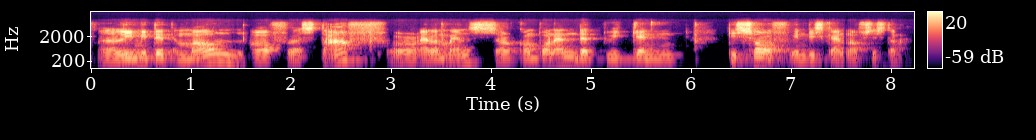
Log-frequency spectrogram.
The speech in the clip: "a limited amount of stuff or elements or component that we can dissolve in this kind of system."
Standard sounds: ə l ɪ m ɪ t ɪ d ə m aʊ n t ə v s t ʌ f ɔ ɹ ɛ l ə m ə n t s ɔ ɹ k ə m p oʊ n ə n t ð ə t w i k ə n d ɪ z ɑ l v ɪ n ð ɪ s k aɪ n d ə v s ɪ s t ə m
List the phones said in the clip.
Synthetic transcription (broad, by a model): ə l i m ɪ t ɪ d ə m aʊ n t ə f s t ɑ f ɔ ɹ ɛ l ə m ə n t s ɔ ɹ k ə m p oʊ n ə n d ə t w i k ə n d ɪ s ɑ l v ɪ n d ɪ s k aɪ n ə f s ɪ s t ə m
